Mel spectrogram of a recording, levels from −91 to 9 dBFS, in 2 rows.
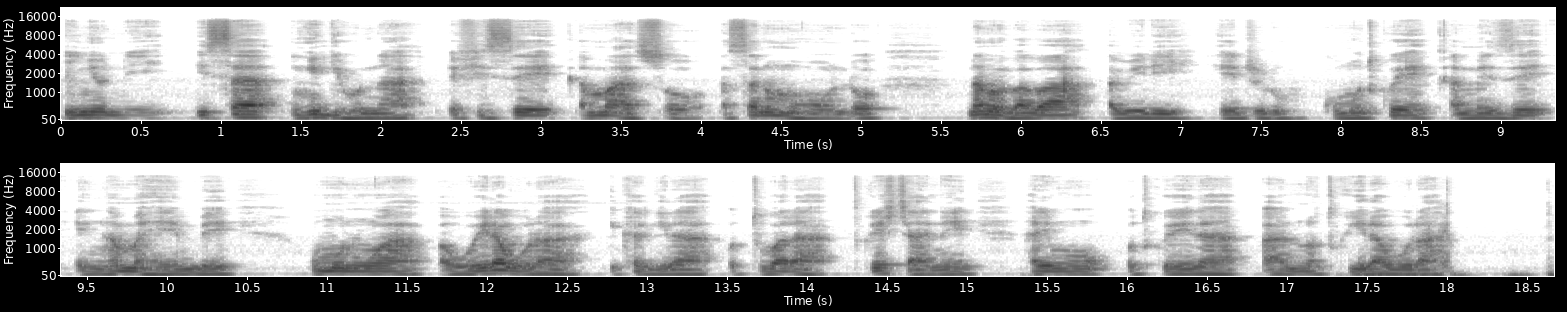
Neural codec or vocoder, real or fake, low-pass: none; real; 14.4 kHz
